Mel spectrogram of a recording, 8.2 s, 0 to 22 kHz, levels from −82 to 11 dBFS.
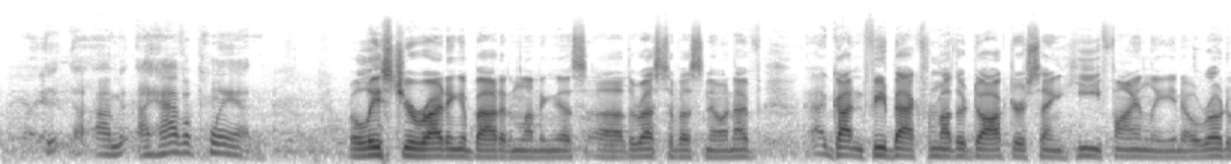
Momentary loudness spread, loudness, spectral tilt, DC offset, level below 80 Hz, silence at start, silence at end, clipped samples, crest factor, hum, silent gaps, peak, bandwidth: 13 LU; -20 LUFS; -4.5 dB/octave; under 0.1%; -64 dBFS; 0.05 s; 0 s; under 0.1%; 22 dB; none; none; 0 dBFS; 14 kHz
